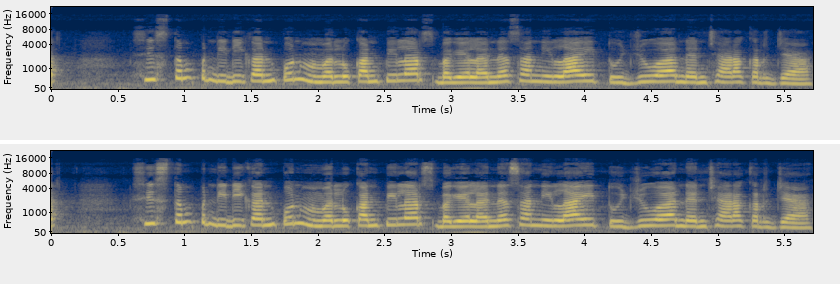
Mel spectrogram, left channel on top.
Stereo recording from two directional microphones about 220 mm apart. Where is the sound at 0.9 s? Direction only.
35° right (ahead or behind).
